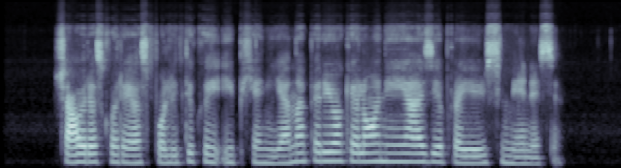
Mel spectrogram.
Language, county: Lithuanian, Klaipėda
